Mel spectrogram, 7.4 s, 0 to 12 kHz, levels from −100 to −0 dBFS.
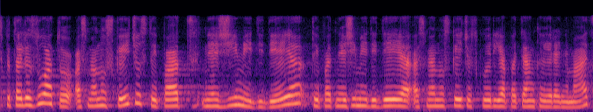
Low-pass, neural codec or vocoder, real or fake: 7.2 kHz; none; real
